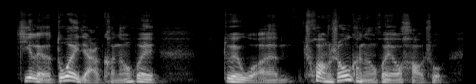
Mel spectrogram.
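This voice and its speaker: In a very clean recording with a silent background, a man speaks. His medium pitch comes at a moderate pace. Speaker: podcast host recounting volunteer experience. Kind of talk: casual storytelling monologue. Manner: casual, digressive.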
